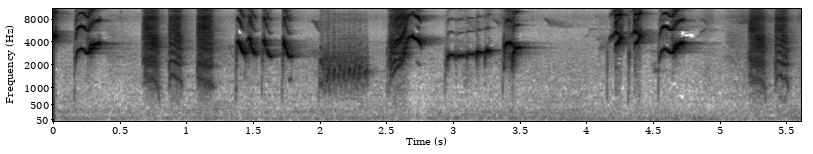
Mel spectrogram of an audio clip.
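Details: Long-tailed shrike singing, played as a lure to prompt other shrikes to sing: rapid bursts of harsh, chattering notes with sharp upslurred whistles and a short buzzy rasp, delivered in quick clusters with brief pauses.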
